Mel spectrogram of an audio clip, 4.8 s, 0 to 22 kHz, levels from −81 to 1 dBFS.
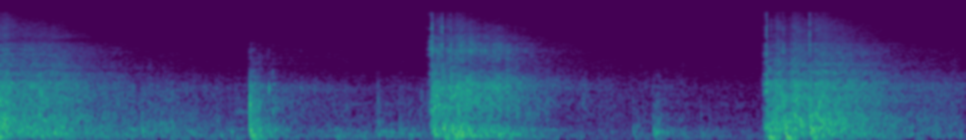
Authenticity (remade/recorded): recorded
